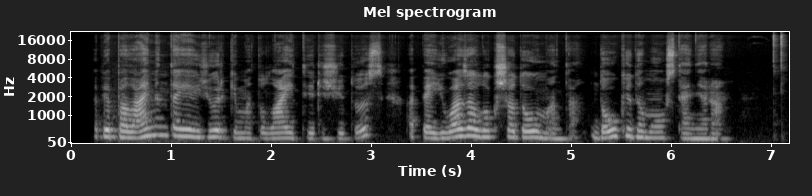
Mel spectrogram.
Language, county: Lithuanian, Klaipėda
